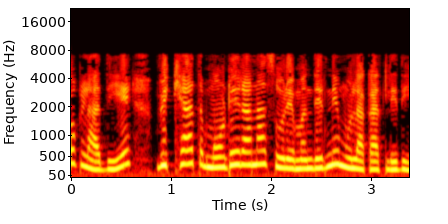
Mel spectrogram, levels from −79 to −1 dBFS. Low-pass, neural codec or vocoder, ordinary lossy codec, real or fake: 7.2 kHz; none; none; real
